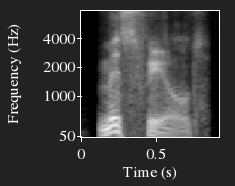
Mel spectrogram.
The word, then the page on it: misfield: British English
